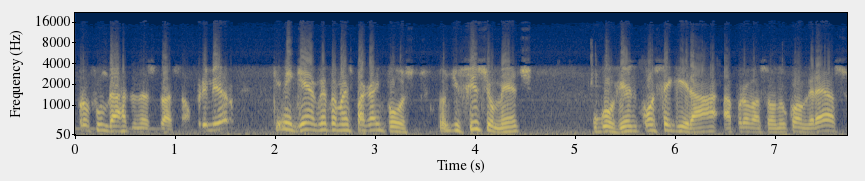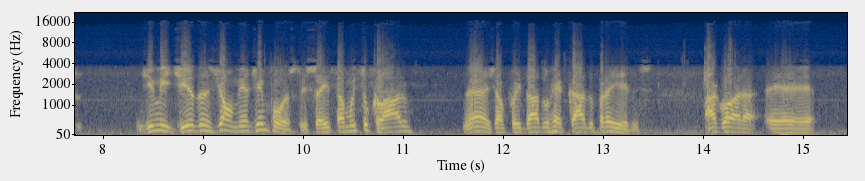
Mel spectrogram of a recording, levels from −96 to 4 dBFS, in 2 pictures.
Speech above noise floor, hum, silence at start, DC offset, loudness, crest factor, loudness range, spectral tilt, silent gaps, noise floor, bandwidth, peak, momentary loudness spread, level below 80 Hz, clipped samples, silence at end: 21 dB; none; 0 s; under 0.1%; -17 LUFS; 12 dB; 1 LU; -6 dB/octave; none; -38 dBFS; 13.5 kHz; -6 dBFS; 8 LU; -38 dBFS; under 0.1%; 0 s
